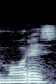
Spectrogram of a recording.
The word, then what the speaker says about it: mores: Mores jedha immoo pronounce gootanii mores jennee pronounce goona.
